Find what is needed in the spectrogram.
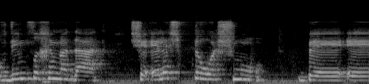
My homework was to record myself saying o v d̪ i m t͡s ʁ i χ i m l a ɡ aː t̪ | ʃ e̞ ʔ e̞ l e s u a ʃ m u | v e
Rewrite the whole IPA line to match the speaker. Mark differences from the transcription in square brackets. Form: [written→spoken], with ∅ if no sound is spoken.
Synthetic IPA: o v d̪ i m t͡s ʁ i χ i m l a [ɡ→d] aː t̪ | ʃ e̞ ʔ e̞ l e [s→ʃ] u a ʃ m u | [v→b] e

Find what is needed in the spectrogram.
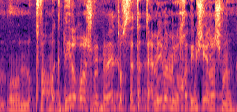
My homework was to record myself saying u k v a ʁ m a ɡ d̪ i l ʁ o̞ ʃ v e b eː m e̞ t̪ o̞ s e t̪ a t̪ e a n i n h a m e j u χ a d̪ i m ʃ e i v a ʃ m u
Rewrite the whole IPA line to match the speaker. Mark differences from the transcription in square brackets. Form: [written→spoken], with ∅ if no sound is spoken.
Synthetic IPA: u k v a ʁ m a ɡ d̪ i l ʁ o̞ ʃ v e b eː m e̞ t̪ o̞ s e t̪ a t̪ e a [n→m] i [n→m] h a m e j u χ a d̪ i m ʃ e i [v→ʁ] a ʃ m u

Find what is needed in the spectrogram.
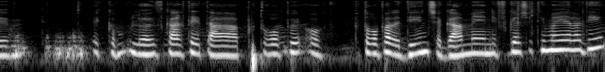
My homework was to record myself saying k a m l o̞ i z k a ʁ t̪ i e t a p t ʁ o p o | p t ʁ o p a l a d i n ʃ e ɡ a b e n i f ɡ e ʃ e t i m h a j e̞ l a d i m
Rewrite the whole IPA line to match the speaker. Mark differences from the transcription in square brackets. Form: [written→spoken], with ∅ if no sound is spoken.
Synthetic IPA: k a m l o̞ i z k a ʁ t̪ i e t a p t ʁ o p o | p t ʁ o p a l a d i n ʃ e ɡ a [b→m] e n i f ɡ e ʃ e t i m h a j e̞ l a d i m

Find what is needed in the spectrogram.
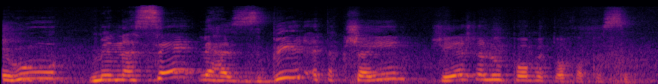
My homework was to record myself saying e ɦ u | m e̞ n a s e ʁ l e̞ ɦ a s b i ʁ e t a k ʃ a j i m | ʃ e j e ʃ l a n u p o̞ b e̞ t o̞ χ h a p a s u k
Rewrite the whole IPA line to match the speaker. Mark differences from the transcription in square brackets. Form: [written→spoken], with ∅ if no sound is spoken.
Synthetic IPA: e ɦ u | m e̞ n a s e [ʁ→∅] l e̞ ɦ a [s→z] b i ʁ e t a k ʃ a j i m | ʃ e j e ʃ l a n u p o̞ b e̞ t o̞ χ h a p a s u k

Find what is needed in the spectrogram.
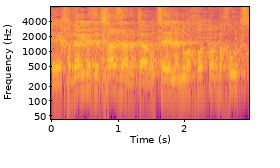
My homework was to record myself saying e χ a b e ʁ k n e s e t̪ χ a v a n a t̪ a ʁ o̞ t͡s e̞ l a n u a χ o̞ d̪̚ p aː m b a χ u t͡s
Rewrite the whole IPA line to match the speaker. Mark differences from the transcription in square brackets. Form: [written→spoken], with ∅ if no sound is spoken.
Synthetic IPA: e χ a [b→v] e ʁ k n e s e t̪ χ a [v→z] a n a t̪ a ʁ o̞ t͡s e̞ l a n u a χ o̞ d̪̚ p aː m b a χ u t͡s

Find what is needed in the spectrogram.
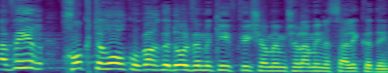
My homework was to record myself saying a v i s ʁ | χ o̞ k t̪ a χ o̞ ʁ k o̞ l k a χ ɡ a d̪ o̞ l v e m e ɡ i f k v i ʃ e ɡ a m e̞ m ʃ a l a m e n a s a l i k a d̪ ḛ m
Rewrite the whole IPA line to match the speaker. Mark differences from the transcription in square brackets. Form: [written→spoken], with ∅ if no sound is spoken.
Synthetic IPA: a v i [s→∅] ʁ | χ o̞ k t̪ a [χ→ʁ] o̞ ʁ k o̞ l k a χ ɡ a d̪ o̞ l v e m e [ɡ→k] i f k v i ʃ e [ɡ→∅] a m e̞ m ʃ a l a m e n a s a l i k a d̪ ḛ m

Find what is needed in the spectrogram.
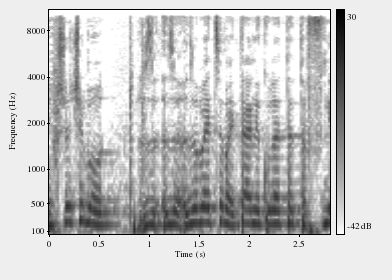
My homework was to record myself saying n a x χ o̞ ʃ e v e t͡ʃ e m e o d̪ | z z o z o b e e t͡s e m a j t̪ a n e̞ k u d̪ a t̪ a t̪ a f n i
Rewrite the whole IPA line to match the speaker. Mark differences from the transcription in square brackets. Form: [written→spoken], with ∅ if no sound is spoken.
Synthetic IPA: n [a→i] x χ o̞ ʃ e v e t͡ʃ e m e o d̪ | z z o z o b e e t͡s e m a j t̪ a n e̞ k u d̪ a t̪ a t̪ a f n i

